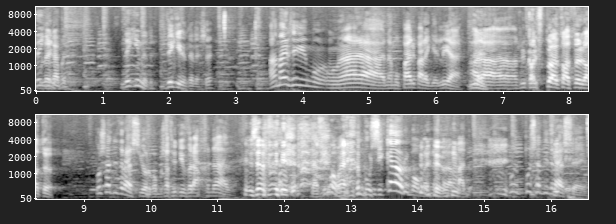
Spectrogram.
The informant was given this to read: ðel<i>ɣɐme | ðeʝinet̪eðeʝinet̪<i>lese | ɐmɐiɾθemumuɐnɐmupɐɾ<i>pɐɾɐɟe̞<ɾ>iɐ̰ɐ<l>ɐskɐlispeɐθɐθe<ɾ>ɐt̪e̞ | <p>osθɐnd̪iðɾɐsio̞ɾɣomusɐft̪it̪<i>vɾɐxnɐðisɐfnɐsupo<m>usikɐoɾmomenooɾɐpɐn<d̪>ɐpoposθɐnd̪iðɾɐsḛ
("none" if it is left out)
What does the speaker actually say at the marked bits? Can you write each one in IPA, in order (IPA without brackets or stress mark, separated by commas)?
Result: e, e, i, l, l, l, p, i, m, d̪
